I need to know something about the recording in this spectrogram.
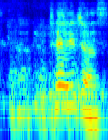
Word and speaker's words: Tejas: It is those of you who know Sanskrit and a little Hindi, it's a good word. 2 syllables. Sorry, but we progressed. We went from Tom, 1 syllable, to 2 syllables. Tejas, yay!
